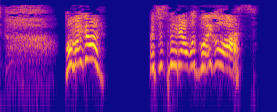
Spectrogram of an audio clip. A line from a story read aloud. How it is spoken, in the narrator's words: suddenly shrieked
